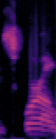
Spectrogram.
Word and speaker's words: SQWRL: them was better than the name Squirrel, which is what we ended up having, which is spelled SQWRL, and we're on iTunes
